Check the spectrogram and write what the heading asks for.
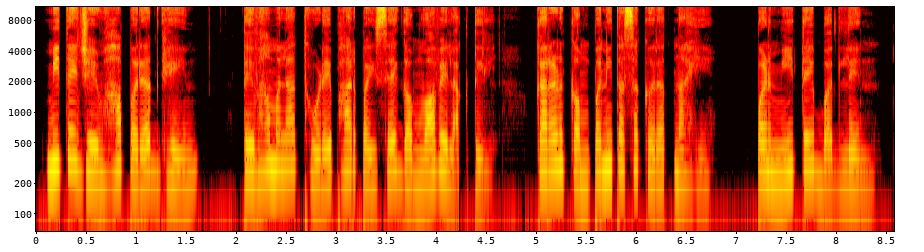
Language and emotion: Marathi, sad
